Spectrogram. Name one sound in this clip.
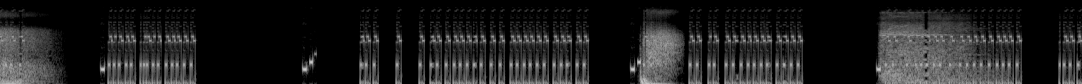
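Rapid high electronic blips chatter in quick bursts.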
